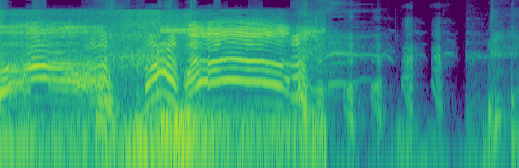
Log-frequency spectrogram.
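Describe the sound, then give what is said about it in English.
A loud, wavering goat bleat made during mating, lasting about two seconds, with quivering harmonics that swoop up and down, cutting off abruptly before soft speech-like sounds follow. “Goat mating is now number one in the animal rating power rankings.”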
